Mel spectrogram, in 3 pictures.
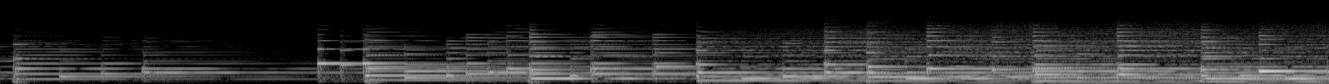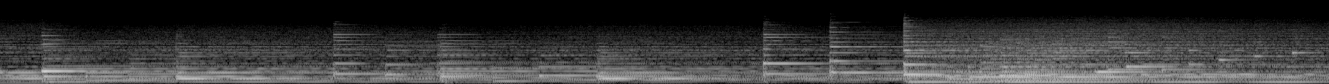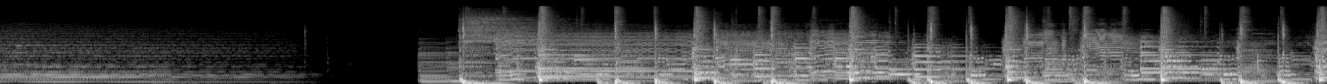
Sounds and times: Electric guitar: 0:08.4 - 0:28.8, 0:31.2 - 0:39.8
Bass drum: 0:31.2 - 0:34.9, 0:35.7 - 0:39.8
Drum kit: 0:31.2 - 0:39.8.

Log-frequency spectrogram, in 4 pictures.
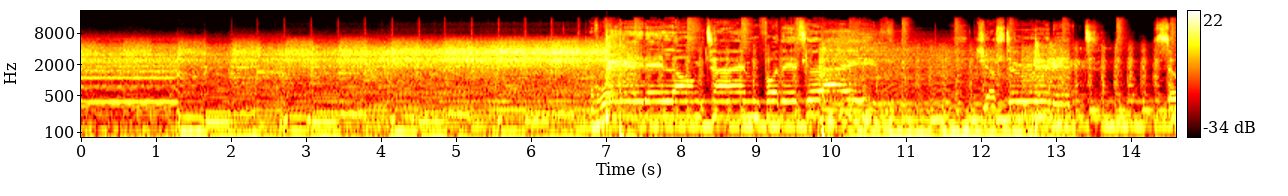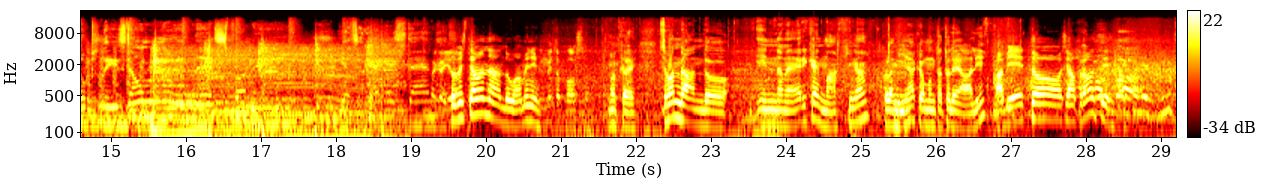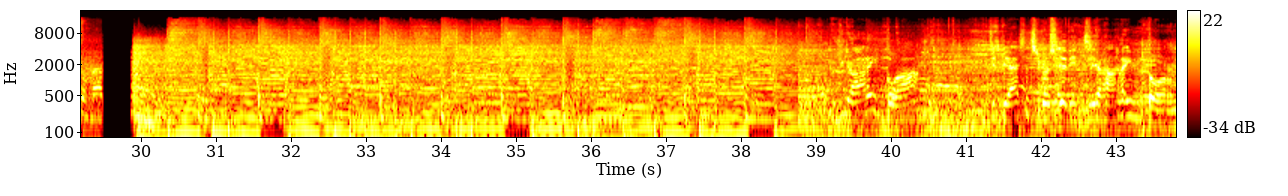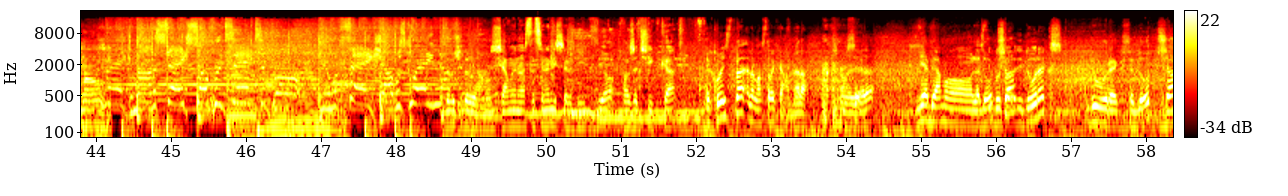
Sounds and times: Music: 0:00.0 - 0:19.6, 0:29.9 - 0:39.8, 0:43.7 - 0:52.7
Speech: 0:19.2 - 0:29.5, 0:39.1 - 0:44.2, 0:48.6 - 0:58.3.

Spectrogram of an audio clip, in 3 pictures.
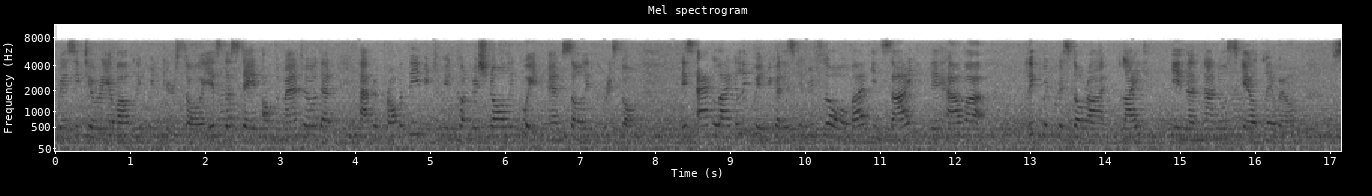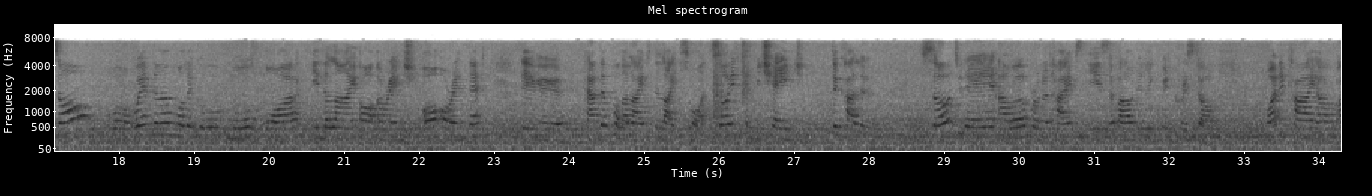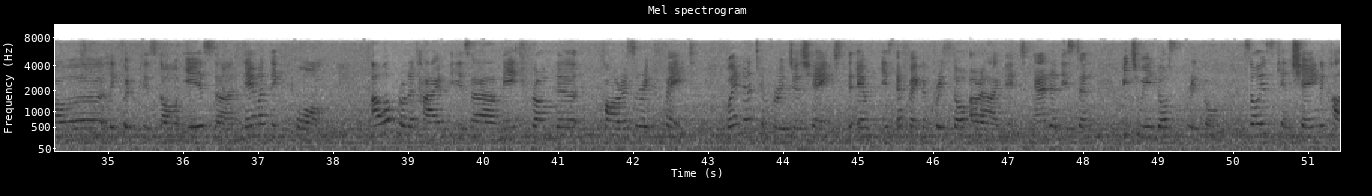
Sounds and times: Speech: 0:00.0 - 0:07.8, 0:08.4 - 0:12.4, 0:13.0 - 0:28.1, 0:28.7 - 0:32.7, 0:33.3 - 0:37.9, 0:38.5 - 0:51.4.

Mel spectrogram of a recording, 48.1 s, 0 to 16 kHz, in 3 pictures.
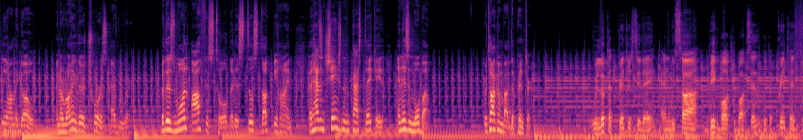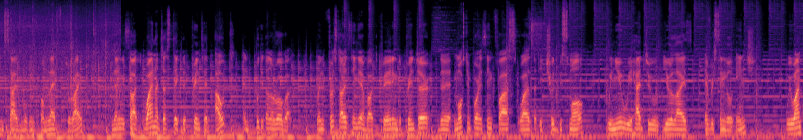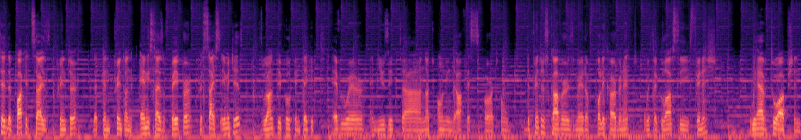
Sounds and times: Speech: 0:00.0 - 0:02.6, 0:03.2 - 0:08.6, 0:09.7 - 0:10.7, 0:11.8 - 0:31.2, 0:31.8 - 0:46.5, 0:47.1 - 0:48.1
Music: 0:00.0 - 0:48.1.

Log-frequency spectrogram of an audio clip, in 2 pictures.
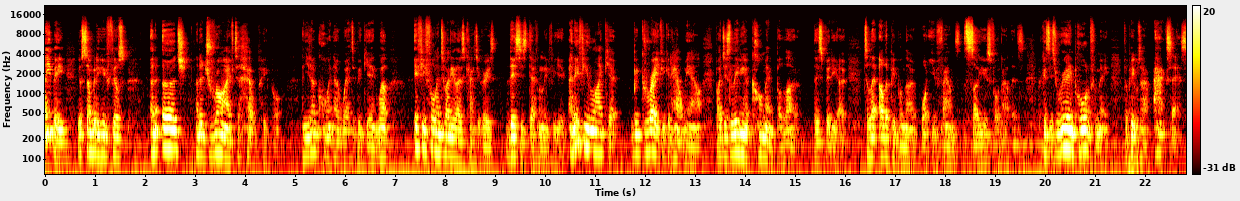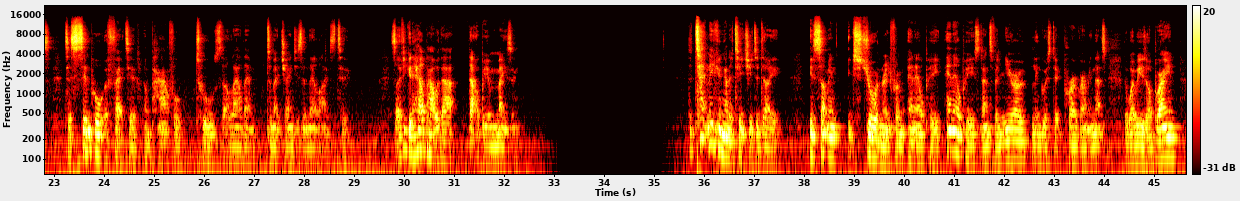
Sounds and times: Speech: 0:00.0 - 0:29.0, 0:29.8 - 0:32.4, 0:35.7 - 0:45.6.

